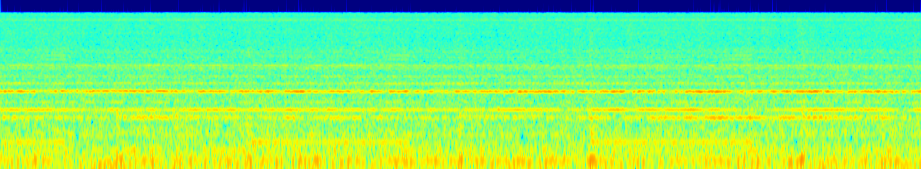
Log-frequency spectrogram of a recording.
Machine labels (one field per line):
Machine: slide rail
